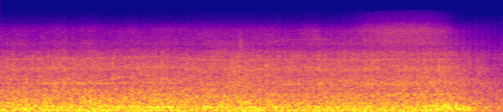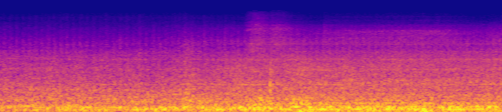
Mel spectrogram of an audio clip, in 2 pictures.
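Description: Semi truck's diesel engine running with a steady low rumble as the tractor and tanker trailer pull forward at low speed. The sound drops a little about five seconds in.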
